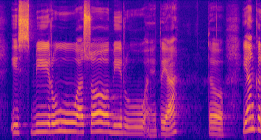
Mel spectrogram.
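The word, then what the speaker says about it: اصبروا وصابروا: Jadi dibacanya seperti biasa, berlaku hukum mad tabi'i. Isbiru wasabiru.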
